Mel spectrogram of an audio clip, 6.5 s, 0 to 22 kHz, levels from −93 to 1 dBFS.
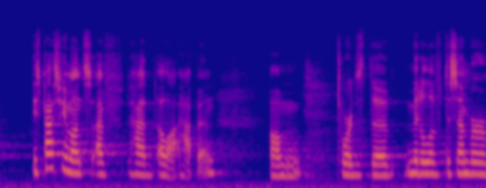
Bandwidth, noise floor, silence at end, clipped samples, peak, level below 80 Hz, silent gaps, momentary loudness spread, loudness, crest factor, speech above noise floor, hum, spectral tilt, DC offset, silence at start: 15.5 kHz; -68 dBFS; 0 s; under 0.1%; -18 dBFS; -74 dBFS; none; 17 LU; -41 LUFS; 24 dB; 27 dB; none; -3 dB/octave; under 0.1%; 0.45 s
